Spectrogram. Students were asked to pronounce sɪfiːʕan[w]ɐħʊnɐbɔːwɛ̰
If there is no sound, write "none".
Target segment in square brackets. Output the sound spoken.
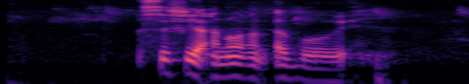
w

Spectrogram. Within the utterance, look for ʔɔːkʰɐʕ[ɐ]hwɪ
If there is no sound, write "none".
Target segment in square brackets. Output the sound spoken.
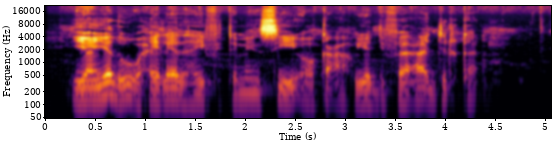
ɑ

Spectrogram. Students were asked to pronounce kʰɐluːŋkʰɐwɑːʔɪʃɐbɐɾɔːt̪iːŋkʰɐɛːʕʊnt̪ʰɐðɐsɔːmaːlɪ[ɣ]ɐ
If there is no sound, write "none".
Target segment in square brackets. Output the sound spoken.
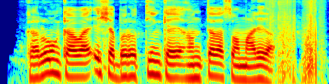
ð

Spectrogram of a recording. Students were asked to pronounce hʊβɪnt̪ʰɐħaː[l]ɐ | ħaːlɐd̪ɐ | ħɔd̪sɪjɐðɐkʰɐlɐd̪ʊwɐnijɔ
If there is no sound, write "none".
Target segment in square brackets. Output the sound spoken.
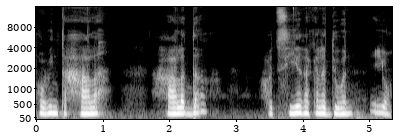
l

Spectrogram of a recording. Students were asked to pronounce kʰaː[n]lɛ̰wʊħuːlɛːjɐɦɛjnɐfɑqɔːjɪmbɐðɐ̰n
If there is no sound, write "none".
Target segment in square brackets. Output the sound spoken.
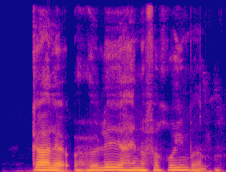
none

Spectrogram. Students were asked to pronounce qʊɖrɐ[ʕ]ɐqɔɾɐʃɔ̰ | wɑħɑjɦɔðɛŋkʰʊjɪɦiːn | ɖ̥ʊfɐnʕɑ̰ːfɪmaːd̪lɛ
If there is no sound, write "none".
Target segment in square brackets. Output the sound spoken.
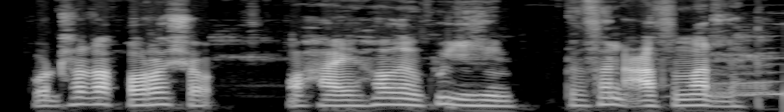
ð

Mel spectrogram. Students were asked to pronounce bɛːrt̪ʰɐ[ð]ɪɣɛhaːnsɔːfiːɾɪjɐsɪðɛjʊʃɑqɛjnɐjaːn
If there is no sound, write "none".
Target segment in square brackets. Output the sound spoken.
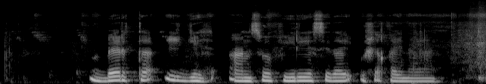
none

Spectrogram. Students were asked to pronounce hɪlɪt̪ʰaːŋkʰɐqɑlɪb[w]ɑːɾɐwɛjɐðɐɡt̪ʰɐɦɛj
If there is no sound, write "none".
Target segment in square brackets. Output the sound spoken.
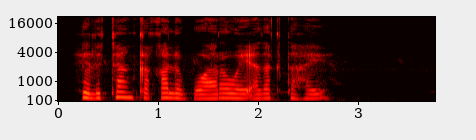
w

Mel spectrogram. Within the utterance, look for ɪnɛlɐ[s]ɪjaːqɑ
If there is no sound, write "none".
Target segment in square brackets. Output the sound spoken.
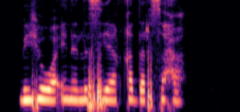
s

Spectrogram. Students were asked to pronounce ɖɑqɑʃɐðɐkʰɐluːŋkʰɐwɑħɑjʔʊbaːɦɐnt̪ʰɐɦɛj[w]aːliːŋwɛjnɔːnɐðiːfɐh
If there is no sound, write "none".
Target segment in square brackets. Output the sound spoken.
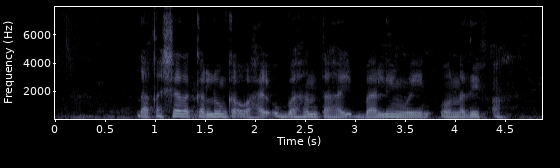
b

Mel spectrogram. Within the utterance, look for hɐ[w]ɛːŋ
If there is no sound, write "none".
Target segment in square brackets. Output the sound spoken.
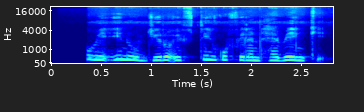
β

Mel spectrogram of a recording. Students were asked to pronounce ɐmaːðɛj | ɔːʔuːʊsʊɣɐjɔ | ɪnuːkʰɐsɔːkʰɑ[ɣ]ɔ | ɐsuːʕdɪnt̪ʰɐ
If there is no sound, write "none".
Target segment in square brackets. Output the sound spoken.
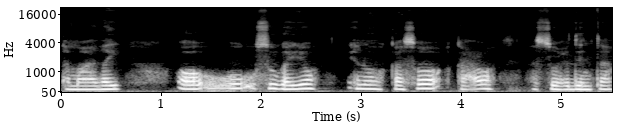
ʕ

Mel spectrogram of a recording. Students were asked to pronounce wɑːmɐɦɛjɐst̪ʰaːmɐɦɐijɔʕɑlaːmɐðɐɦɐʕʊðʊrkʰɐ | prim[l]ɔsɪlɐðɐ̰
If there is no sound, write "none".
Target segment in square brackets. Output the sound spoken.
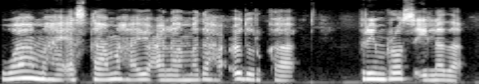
r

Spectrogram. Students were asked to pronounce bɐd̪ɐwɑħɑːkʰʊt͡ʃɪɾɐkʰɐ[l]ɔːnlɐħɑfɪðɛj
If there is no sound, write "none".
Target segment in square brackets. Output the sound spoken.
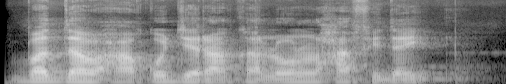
l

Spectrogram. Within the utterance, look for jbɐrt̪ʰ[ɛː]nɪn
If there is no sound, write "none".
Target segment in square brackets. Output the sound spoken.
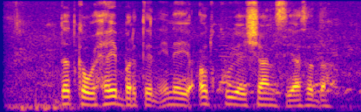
ɛː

